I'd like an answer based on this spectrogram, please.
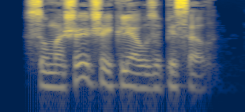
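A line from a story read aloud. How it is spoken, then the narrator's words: Gruff mutter. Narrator (Russian): буркнул министр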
